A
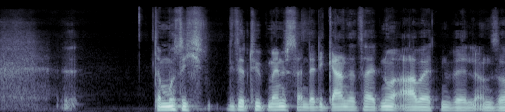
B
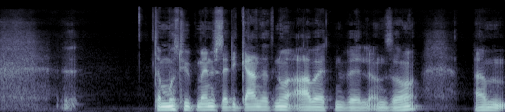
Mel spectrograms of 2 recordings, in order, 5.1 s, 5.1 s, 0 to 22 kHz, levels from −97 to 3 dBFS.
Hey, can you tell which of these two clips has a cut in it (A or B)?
B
